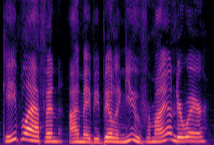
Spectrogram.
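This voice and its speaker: A woman's voice: a little high, expressive, moderate pace, dry recording, faint music behind, lightly acted. A woman voicing a frazzled, sarcastic human woman soldier with an indignant, exclamatory manner, in an audiobook. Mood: shaky sarcasm.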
